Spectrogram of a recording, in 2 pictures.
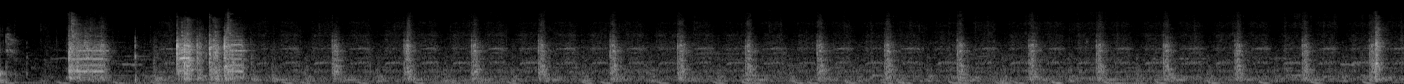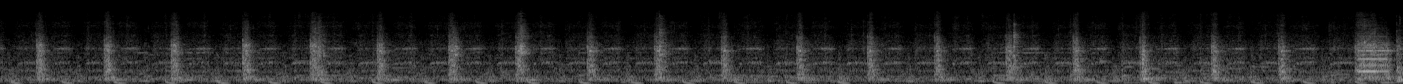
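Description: Canon PIXMA MG3600-series inkjet printer printing a page double-sided, its mechanism ticking steadily about three times every two seconds. There are two louder clunks about one and two seconds in.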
